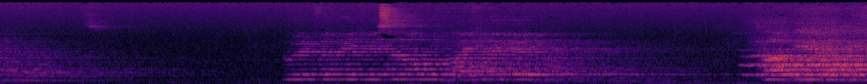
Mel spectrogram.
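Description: A choir sings slowly in a large echoing hall.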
